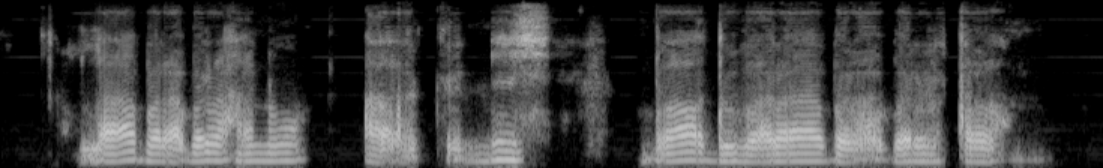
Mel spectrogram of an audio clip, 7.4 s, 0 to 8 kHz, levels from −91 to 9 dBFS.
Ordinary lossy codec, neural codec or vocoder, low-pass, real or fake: Opus, 24 kbps; vocoder, 22.05 kHz, 80 mel bands, HiFi-GAN; 7.2 kHz; fake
